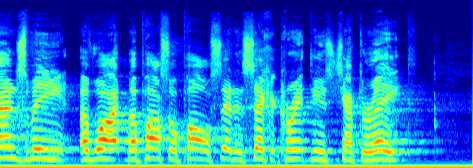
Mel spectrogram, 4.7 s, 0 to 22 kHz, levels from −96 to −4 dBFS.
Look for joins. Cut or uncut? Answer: uncut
